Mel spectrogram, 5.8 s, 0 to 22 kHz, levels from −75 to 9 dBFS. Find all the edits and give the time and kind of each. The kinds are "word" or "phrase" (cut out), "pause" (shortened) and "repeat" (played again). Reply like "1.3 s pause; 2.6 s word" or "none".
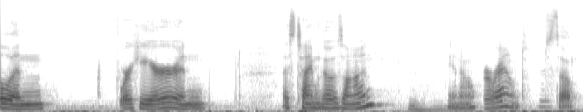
1.2 s phrase; 4.8 s word

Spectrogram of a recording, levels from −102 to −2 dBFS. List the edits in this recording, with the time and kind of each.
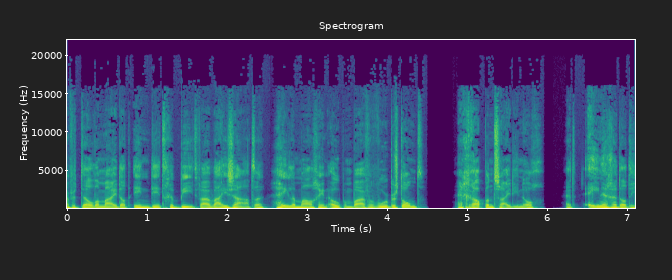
none

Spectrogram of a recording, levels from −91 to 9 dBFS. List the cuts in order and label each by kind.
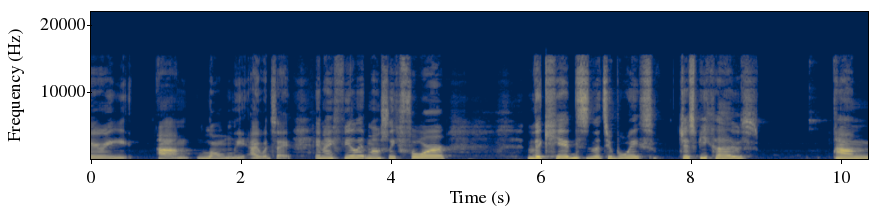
none

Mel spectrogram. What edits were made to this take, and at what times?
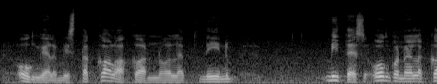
none

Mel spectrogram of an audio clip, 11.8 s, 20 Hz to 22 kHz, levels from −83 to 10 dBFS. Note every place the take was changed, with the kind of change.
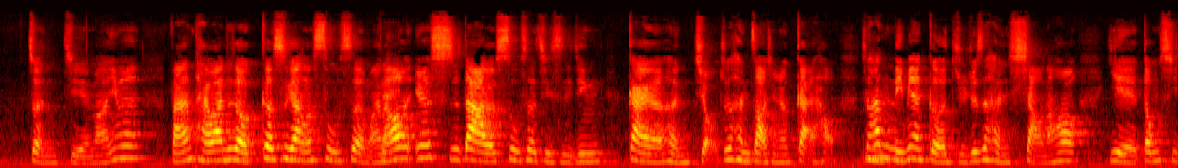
1.6 s pause

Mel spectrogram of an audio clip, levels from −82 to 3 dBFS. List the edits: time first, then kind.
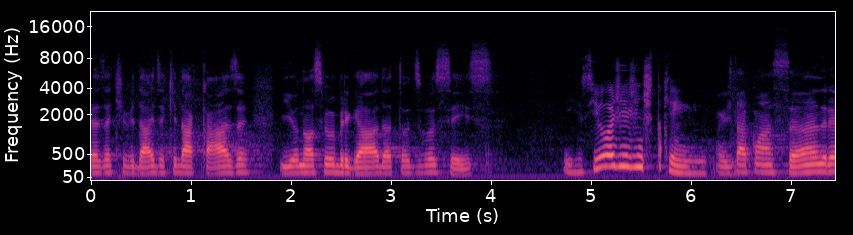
1.8 s pause; 2.3 s word; 5.7 s phrase; 6.4 s phrase

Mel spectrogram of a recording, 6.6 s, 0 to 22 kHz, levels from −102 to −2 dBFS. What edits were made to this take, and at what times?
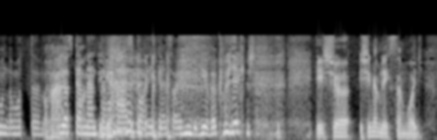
none

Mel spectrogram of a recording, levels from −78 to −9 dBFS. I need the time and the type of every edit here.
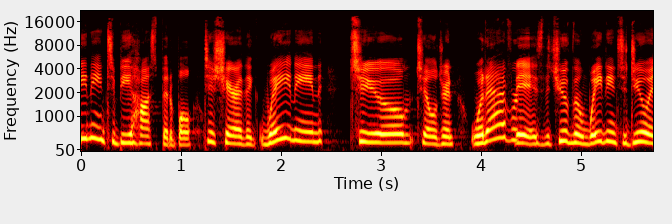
1.2 s word; 1.7 s word; 3.3 s word; 4.3 s word

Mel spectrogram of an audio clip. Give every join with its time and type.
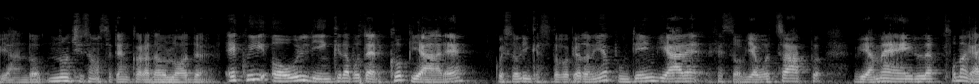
none

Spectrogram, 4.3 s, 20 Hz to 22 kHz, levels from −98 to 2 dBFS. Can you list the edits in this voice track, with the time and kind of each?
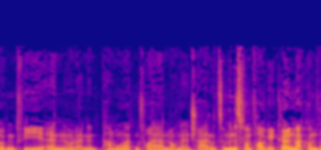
none

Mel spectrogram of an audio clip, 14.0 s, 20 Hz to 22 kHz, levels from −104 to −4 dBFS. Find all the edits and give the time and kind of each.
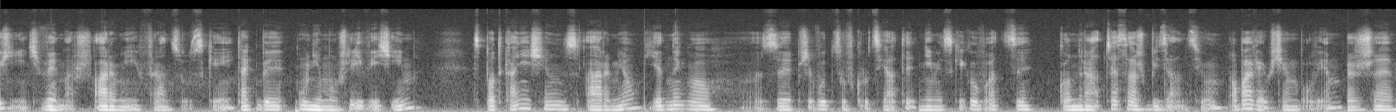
none

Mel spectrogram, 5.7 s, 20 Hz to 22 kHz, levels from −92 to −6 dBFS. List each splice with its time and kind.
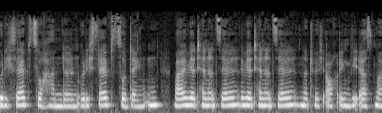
1.2 s word; 2.5 s pause; 3.6 s repeat

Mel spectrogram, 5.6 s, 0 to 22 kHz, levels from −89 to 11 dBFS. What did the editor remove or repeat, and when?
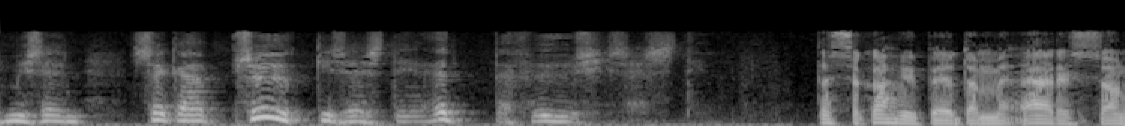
4.0 s pause

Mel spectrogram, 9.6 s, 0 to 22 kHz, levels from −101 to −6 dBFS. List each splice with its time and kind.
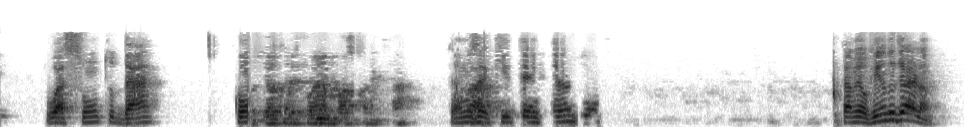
none

